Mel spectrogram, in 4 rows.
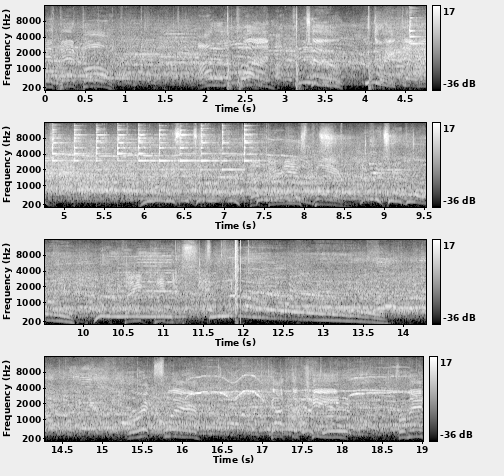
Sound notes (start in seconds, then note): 4.4 bell ringing; 13.8 crowd cheering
